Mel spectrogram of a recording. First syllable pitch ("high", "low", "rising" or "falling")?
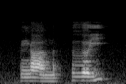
low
